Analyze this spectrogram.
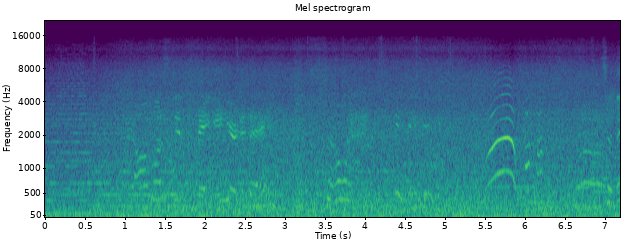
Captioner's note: delighted giggles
